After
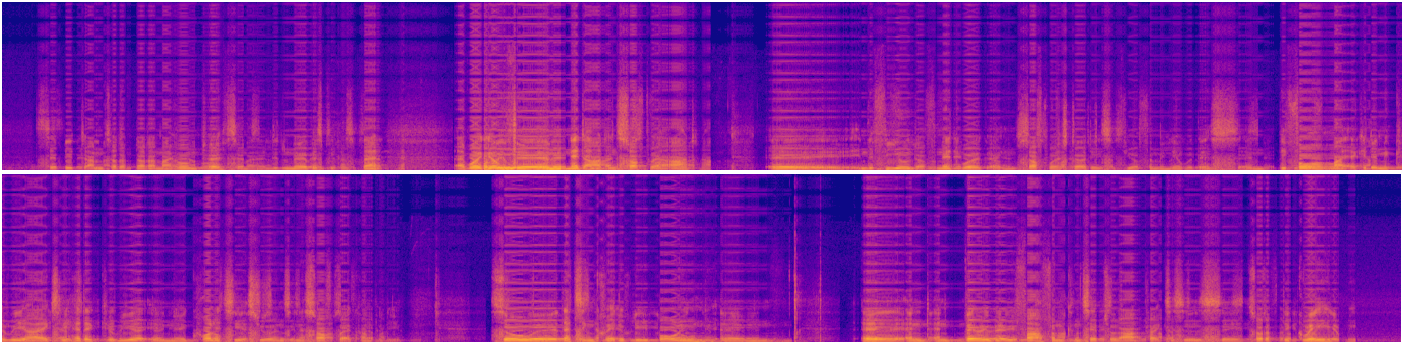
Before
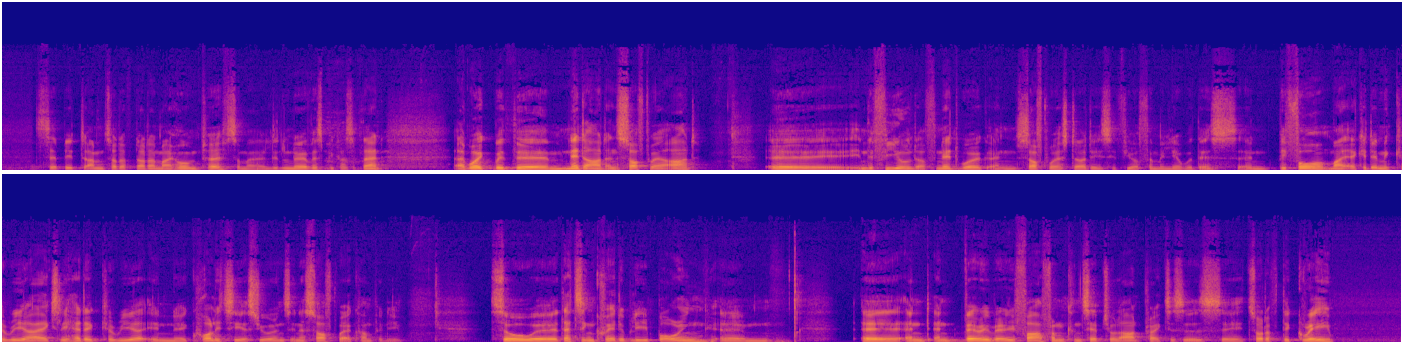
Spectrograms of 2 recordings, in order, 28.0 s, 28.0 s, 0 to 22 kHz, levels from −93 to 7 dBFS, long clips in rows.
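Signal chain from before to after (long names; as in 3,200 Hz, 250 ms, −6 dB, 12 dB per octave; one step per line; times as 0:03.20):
delay that plays each chunk backwards 161 ms, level −10.5 dB
in parallel at −4 dB: decimation without filtering 18×
0:04.82–0:05.59: on the sum: envelope flattener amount 100%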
